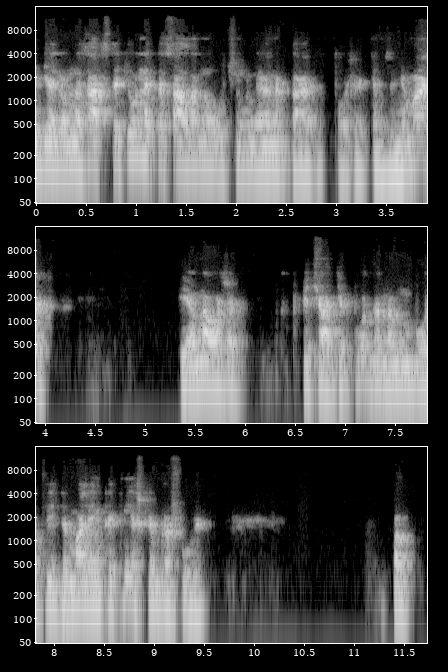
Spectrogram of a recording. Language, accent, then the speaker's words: Russian; Kyiv, Ukraine; Потом я киевлянка.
